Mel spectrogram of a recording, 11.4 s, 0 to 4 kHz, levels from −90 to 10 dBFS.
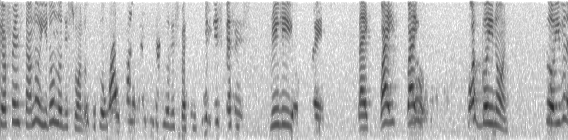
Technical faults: speech suppressed in double talk; other side's voice leaking through

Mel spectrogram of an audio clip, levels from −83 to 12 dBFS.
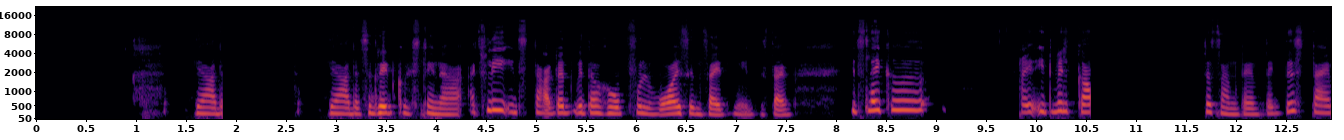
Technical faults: stream reconnect

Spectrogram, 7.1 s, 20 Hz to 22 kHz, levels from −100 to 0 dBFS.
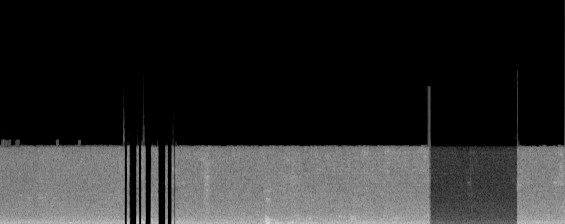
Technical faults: echo leak; packet loss on an ADPCM call; audio dropout to a faint residue

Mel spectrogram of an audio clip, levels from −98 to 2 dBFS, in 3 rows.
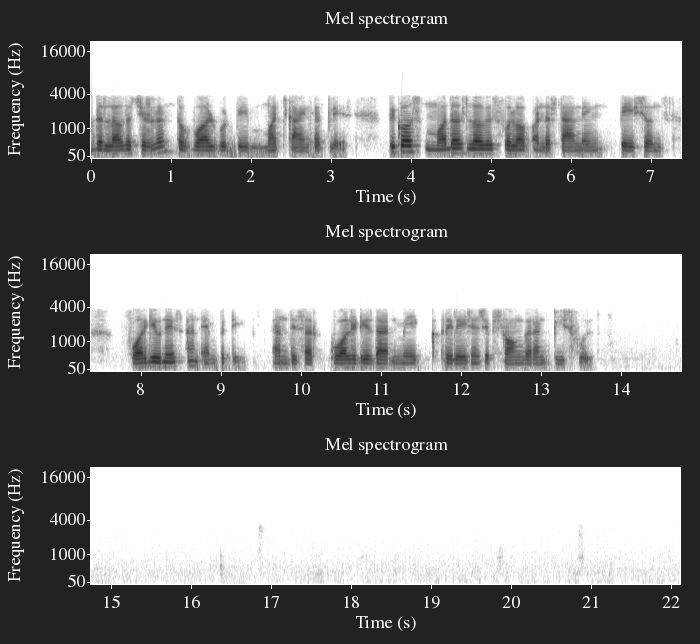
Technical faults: iLBC codec; lost iLBC frames

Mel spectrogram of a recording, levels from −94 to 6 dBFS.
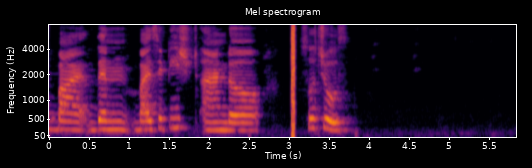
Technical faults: file tags played as audio

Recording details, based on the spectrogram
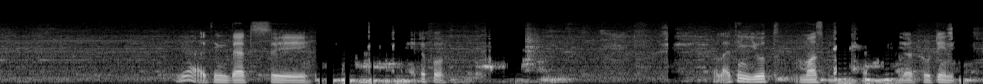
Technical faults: other side's voice leaking through; speech suppressed in double talk

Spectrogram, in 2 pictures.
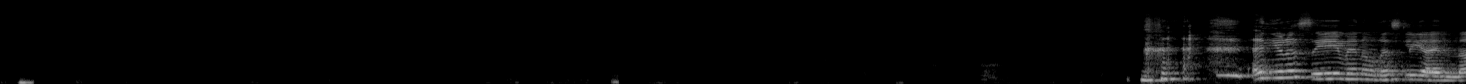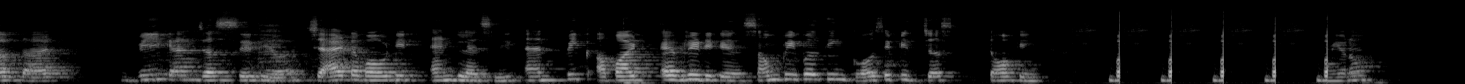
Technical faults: broken-record loop

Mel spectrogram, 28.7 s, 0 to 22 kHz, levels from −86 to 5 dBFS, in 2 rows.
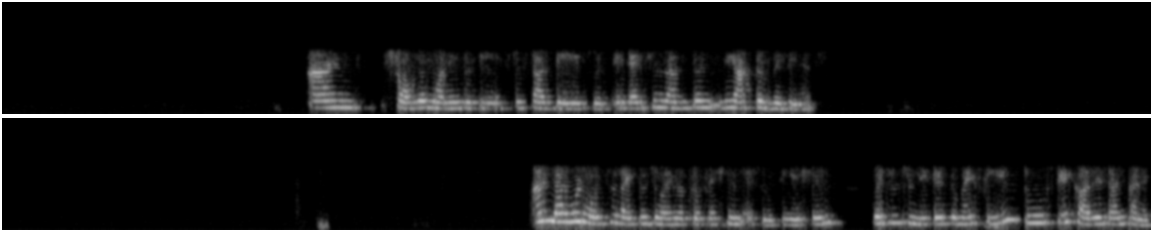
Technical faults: tandem speech coding

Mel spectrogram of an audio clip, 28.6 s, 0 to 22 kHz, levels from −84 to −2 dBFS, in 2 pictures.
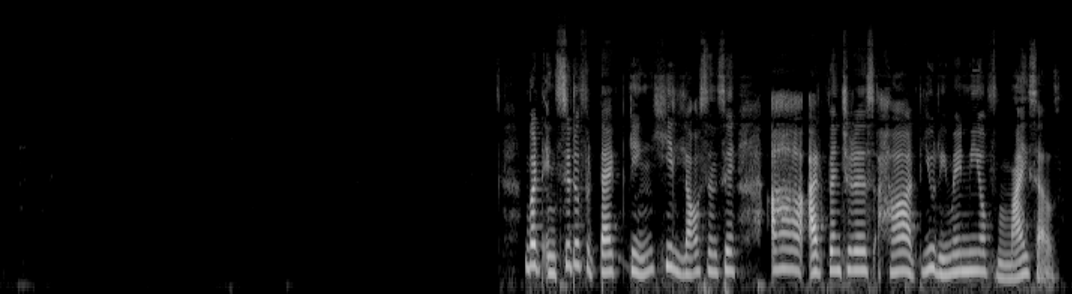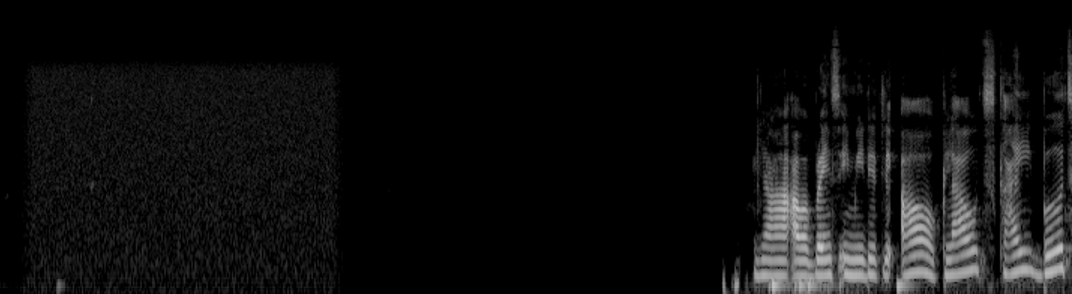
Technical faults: digital radio blending to analogue

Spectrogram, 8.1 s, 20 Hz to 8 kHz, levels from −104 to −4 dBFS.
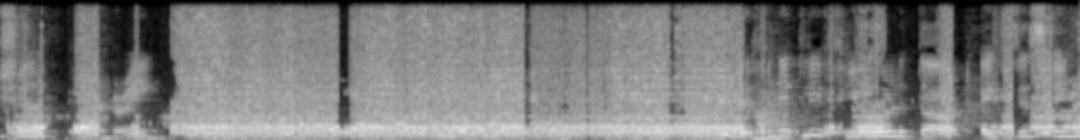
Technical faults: speech suppressed in double talk

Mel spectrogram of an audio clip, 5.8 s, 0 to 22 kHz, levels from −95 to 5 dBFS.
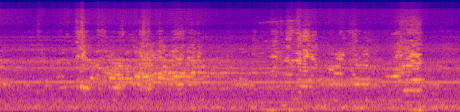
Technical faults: feedback echo between two devices

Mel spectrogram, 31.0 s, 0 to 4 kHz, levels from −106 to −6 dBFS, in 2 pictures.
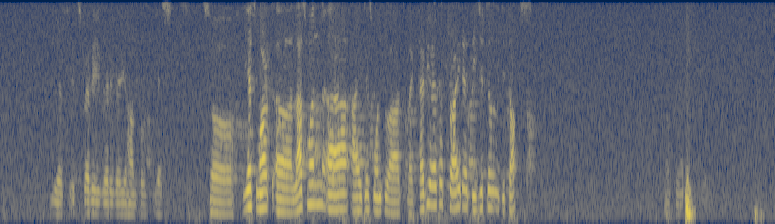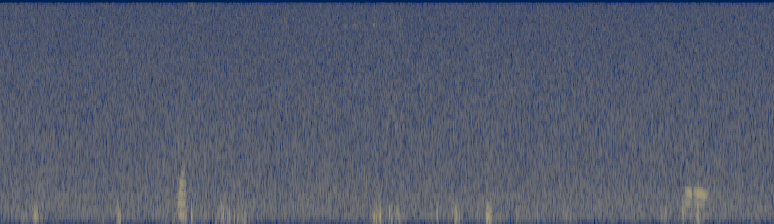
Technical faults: echo with no canceller

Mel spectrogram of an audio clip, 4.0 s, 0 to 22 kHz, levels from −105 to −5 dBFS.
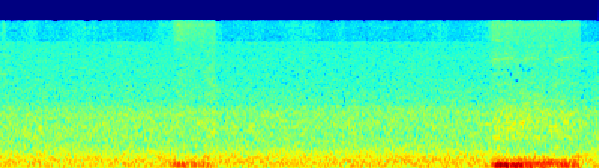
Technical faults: none

